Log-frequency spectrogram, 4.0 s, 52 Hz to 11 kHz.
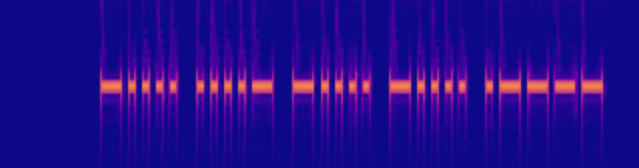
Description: Morse code, heard as a keyed tone, about 28 wpm, 700 Hz. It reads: 64661
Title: Five Challenging Letter-Number Combinations 28wpm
